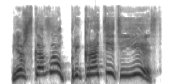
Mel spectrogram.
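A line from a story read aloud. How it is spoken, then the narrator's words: Exclamation. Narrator (Russian): воскликнул Эйгю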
